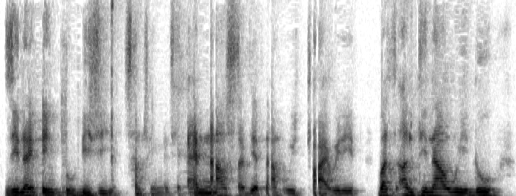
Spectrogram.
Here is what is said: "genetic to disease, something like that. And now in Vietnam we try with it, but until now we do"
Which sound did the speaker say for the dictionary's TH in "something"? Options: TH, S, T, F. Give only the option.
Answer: S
